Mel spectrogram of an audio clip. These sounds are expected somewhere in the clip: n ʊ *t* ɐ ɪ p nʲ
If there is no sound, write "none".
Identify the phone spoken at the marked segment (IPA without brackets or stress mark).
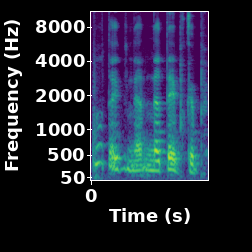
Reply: t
